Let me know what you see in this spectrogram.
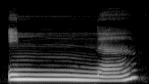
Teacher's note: نون مشدد ہے، غنہ کریں گے اور دو حرکہ کھینچیں گے. ان، نون کو جلدی سے نہیں پڑھنا، ٹائم دیں گے انشاءاللہ دو سیکنڈس.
